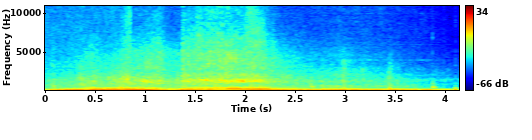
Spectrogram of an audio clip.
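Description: A car engine hums steadily from inside the vehicle, with low rumbling tones and occasional shifts in revs as it drives slowly along while the driver looks for a place to park. No one speaks.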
